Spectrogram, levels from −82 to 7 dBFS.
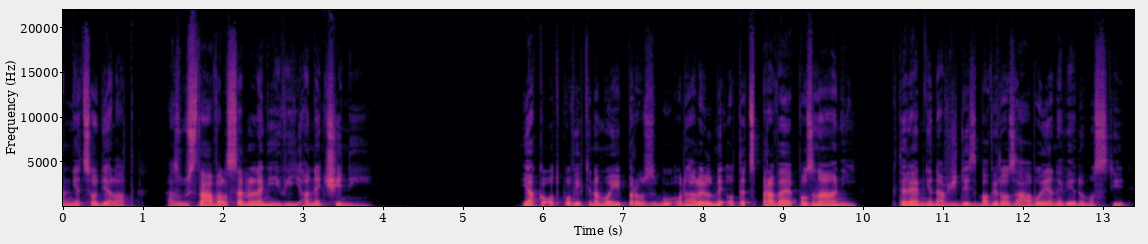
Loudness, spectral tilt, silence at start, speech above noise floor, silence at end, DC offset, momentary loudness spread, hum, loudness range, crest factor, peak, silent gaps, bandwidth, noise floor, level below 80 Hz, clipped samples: -26 LUFS; -5.5 dB/octave; 0 s; 52 dB; 0.1 s; under 0.1%; 8 LU; none; 6 LU; 18 dB; -8 dBFS; 1.14-1.25 s, 4.79-4.89 s, 4.97-5.64 s, 10.21-10.33 s; over 20 kHz; -77 dBFS; -50 dBFS; under 0.1%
